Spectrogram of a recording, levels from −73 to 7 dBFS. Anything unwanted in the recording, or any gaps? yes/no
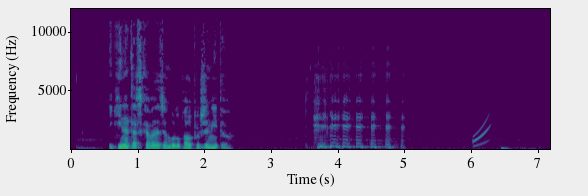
yes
